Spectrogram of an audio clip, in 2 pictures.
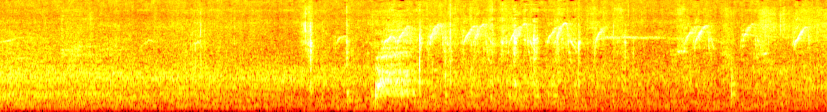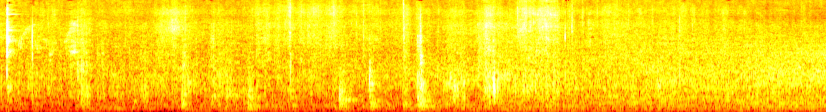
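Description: Scattered light metallic clicks and clinks as gloved hands work a lever on a Kobashi rotary tiller's gearbox, trying a part that won't move. A burst of bird chirps comes a couple of seconds in.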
